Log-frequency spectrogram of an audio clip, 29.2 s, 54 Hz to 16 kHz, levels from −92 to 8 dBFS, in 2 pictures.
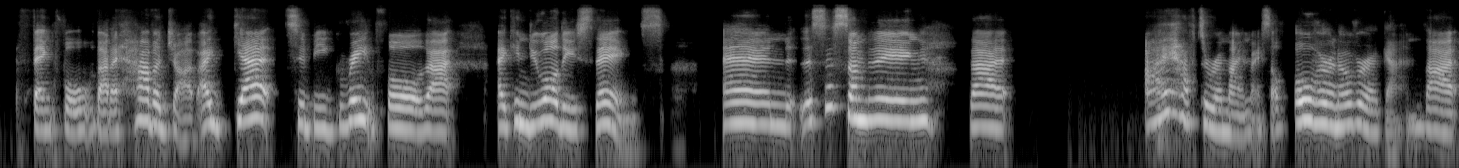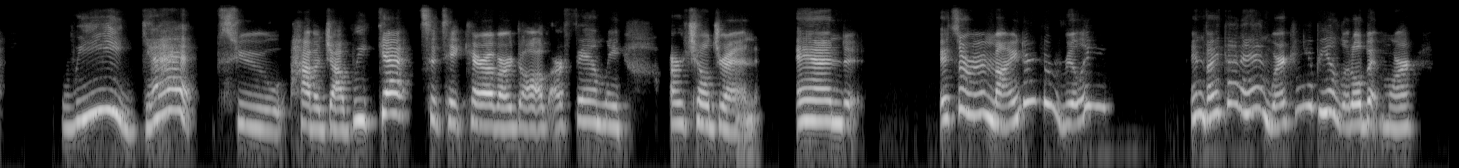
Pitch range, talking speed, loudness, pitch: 220-280 Hz, 140 wpm, -20 LUFS, 245 Hz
